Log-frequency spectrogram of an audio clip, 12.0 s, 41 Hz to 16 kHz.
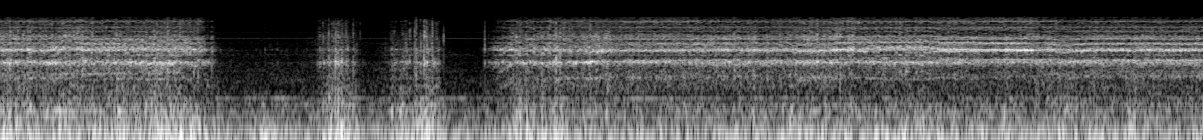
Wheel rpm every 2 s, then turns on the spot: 150, 20, 70, 160, 160, 160.
2-4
